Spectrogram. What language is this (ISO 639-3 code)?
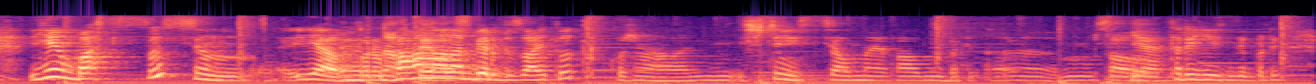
kaz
